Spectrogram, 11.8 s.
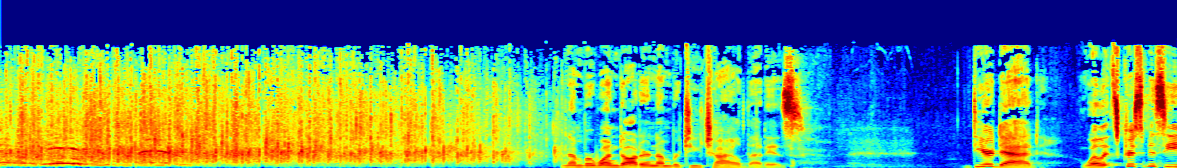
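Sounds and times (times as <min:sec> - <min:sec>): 
audience applause welcoming a speaker to the stage: 0:00.0 - 0:05.6
speech: 0:05.6 - 0:08.2, 0:09.6 - 0:11.7.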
